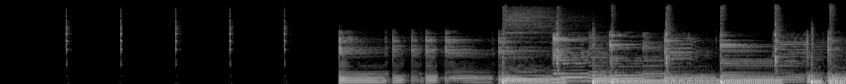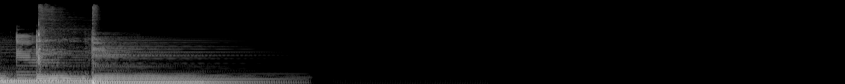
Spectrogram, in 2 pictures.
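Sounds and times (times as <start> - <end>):
country rock music: 3.4 - 11.6.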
